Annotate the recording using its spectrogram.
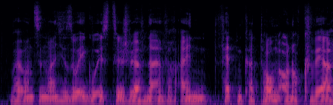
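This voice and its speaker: Moderately paced, a man at a medium pitch speaks with fairly even intonation in a very clean recording with a silent background. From small town in Germany. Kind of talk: casual chat. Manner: mumbling.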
